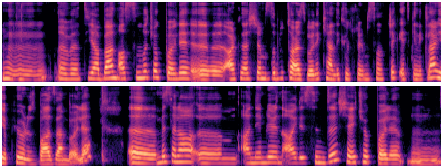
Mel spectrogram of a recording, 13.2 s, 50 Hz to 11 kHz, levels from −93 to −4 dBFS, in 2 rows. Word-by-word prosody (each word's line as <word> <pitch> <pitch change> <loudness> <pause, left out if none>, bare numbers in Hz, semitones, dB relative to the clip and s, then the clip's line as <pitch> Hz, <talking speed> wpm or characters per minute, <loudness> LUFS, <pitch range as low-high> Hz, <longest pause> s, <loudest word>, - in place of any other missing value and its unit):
Hımm. 185 0 -4 0.2
Evet. 200 -1 -3
Ya, 210 -2 +1
ben 235 +2 +6
aslında 225 +4 -1
çok, 255 -1 -3
böyle, 215 0 +2
eee, 185 -4 +2 0.3
arkadaşlarımızla 215 +1 0
bu - - -9
tarz, 195 -4 +3
böyle, 185 +2 +2
kendi 200 -3 -2
kültürlerimizi 190 -2 -7
tanıtacak 205 +4 -6
etkinlikler 195 +6 0
yapıyoruz 195 -6 +1
bazen, 160 0 +3
böyle. - - 0 0.6
Eee, 195 -4 +5
mesela, 240 +1 +1 0.4
ımm, 185 -1 -12
annemlerin 210 +2 -2
ailesinde 205 +6 -1
şey 240 -8 0
çok, 230 -1 -4
böyle, 175 -2 +3 0.2
ımm, 155 -13 -5
205 Hz, 125 wpm, -24 LUFS, 190-225 Hz, 0.6 s, ben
